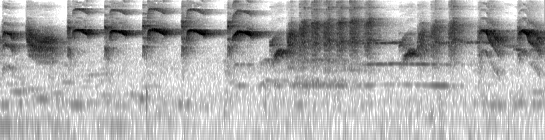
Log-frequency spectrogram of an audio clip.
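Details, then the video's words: Wambi mini singing, used to attract and teach other songbirds: a few clear, sharp whistled notes in a row, then a busier buzzy chatter and a final rising squeaky phrase. "wambi mini burung pancingan sekaligus masteran buat tledekan anda"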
